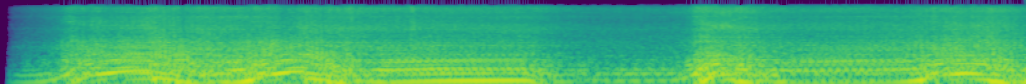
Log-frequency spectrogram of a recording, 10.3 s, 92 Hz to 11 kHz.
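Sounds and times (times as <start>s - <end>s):
Chevrolet Impala SS: 0.1s - 10.2s.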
